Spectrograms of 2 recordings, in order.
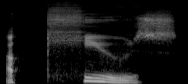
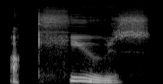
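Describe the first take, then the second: No difference in how they are said.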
